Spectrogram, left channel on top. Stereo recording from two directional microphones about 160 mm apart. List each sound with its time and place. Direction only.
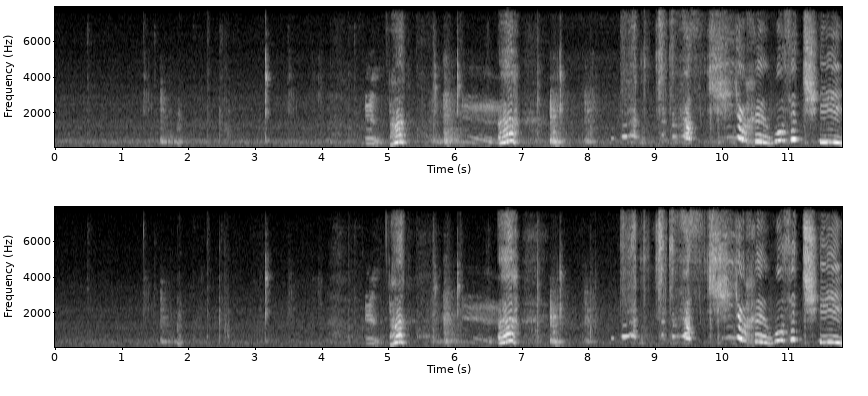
1.6 s a sound: 30° left (ahead or behind)
4.9 s speech: 65° right (ahead or behind)
6.7 s babbling: 65° right (ahead or behind)
7.4 s music: 30° left (ahead or behind)
8.4 s sneeze: 70° right (ahead or behind)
